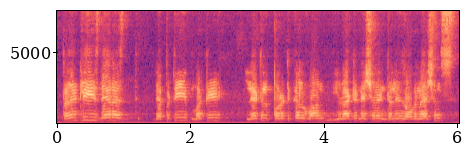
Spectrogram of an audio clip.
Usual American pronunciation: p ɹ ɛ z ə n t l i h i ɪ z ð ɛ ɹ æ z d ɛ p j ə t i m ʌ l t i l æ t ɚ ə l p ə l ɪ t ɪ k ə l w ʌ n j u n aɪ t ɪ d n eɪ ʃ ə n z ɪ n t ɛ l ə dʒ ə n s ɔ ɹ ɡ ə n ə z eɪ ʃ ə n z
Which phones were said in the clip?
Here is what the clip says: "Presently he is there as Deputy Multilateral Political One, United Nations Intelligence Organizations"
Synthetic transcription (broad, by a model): p ɹ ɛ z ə n t l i i ɪ z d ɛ ɹ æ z d ɛ p j ə t i m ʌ l t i l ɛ t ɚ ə l p ə l ɪ t ɪ k ə l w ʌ n j u n aɪ t ɪ d n eɪ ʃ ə n ɪ n t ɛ l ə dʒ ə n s ɔ ɹ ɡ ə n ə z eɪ ʃ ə n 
